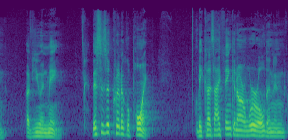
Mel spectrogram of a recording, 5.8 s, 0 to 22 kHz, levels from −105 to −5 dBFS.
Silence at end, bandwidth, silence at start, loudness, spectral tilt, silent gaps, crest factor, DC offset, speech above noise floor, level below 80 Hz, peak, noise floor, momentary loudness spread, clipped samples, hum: 0.05 s; 17 kHz; 0 s; -30 LUFS; -5.5 dB/octave; none; 20 dB; under 0.1%; 40 dB; -68 dBFS; -10 dBFS; -70 dBFS; 12 LU; under 0.1%; none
